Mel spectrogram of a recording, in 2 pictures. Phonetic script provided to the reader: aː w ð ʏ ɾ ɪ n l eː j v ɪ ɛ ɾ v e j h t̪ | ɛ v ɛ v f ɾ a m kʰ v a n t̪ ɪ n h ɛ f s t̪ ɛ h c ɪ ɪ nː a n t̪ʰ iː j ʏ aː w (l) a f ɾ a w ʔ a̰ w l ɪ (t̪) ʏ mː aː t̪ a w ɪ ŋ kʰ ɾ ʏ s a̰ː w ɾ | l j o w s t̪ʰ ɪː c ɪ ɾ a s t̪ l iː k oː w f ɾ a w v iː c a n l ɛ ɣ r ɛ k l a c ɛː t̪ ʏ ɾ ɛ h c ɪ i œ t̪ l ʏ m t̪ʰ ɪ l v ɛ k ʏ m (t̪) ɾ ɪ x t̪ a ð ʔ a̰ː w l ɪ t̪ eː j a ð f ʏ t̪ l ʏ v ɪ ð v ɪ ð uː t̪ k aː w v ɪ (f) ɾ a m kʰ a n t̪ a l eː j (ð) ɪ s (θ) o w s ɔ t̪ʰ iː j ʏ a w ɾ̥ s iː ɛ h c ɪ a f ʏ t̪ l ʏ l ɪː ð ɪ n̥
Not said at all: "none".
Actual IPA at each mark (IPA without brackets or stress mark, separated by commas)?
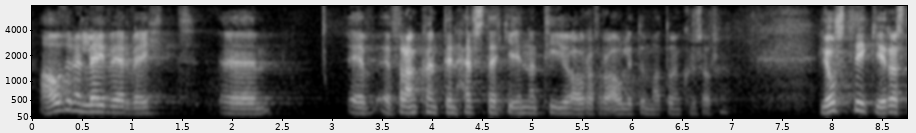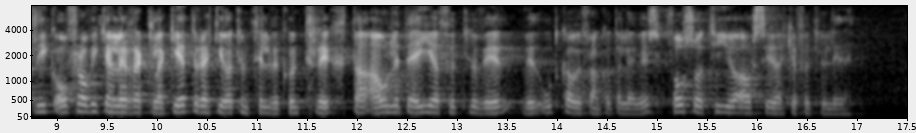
ɾ, t̪, t̪ʰ, f, v, θ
